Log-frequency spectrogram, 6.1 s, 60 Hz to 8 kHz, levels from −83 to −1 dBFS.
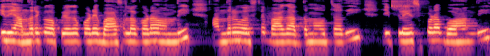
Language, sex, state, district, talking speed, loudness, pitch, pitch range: Telugu, female, Andhra Pradesh, Srikakulam, 135 wpm, -15 LUFS, 220 Hz, 210-235 Hz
